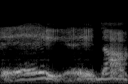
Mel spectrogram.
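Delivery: light, airy, breathy, casual, tossed-off delivery. Describing wearing the full Marty McFly outfit: Marty McFly voice. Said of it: "I'll work on the voice".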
